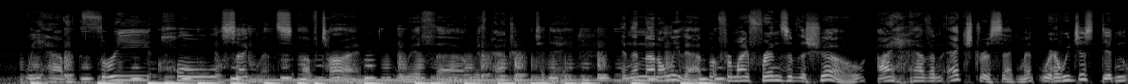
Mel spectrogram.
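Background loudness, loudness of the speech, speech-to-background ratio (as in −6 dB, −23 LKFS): −27.0 LKFS, −30.0 LKFS, −3.0 dB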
